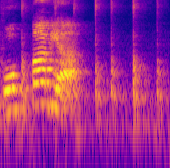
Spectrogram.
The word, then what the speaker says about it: 국밥: 자, 국밥이 있어요. 발음은 국밥이야. 그러면 이걸 영어로 표현해서 G-U-K, P-P-A-P 이렇게 쓰지 않습니다.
